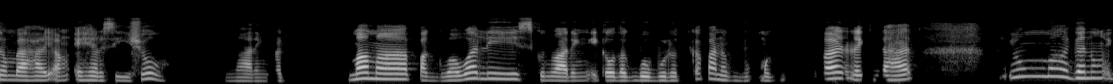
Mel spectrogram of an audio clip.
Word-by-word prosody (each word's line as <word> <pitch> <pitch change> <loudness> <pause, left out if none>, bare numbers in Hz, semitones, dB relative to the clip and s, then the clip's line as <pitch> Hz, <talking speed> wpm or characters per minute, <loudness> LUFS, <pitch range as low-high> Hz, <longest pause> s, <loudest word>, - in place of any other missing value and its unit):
ng 210 -1 -3
bahay 195 -1 +2
ang 195 +4 -4
ehersisyo. 195 +3 -4 0.5
Kunwaring, 160 -1 -9 0.6
pagmo-mop, 250 0 +5
pagwawalis, 245 +7 -1
kunwaring, 180 -1 +1
ikaw 185 0 0
nagbubunot 185 0 -3
ka 255 - -9
pa, 260 - +2
nag 210 -4 -5 0.3
mag 175 -2 -9 0.5
ba 275 +2 +8
like 215 -1 0
that. 215 +2 +2 1.0
'Yong 370 +3 -5
mga 370 -2 0 0.2
gano'ng 290 0 -5
200 Hz, 110 wpm, -24 LUFS, 185-255 Hz, 1.0 s, ba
